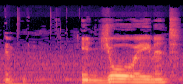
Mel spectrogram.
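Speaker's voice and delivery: enjoyment, drawn out slowly; slow self-correction. Shown as a demonstration. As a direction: stretch out enjoyment as you fix the word. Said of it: "Words, guys".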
